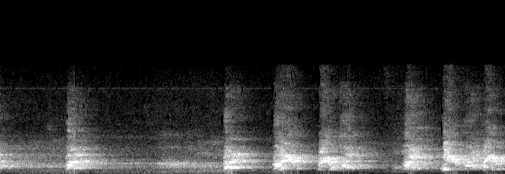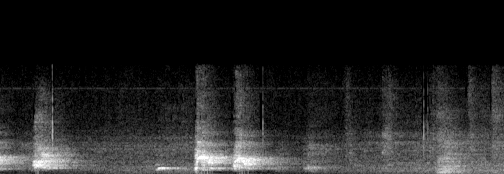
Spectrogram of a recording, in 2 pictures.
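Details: Indoors a French Bulldog barks repeatedly and rapidly, in uneven clusters of sharp, mid-pitched yaps with brief lulls between them.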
